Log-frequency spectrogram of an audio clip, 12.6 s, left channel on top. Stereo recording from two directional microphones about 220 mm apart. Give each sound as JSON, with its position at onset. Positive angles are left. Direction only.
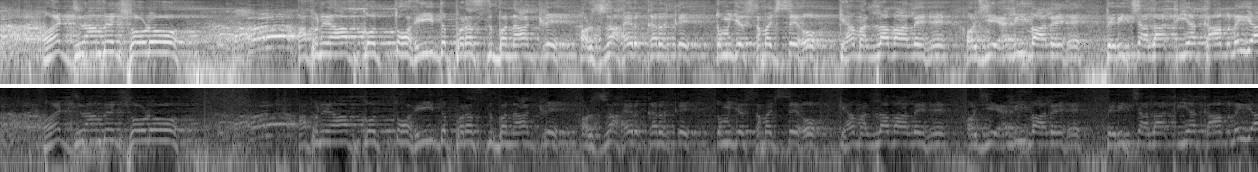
{"t": 0.0, "sound": "a man's voice", "side_deg": 20}
{"t": 2.5, "sound": "a sound", "side_deg": 20}
{"t": 4.1, "sound": "a man's voice", "side_deg": 10}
